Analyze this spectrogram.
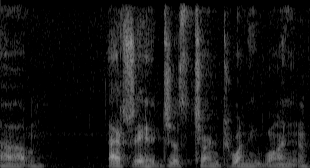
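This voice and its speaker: In an American accent, a woman speaks with a very deep, low pitch, a dark, mellow tone and vocal fry. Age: 80s+. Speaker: interviewee telling life story. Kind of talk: oral history interview. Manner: halting.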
